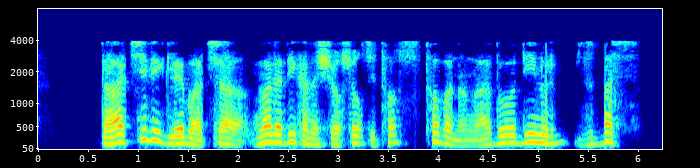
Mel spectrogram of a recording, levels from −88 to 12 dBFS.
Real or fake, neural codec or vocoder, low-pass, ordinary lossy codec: real; none; 7.2 kHz; AAC, 16 kbps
